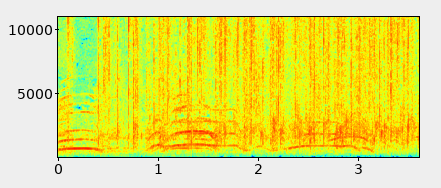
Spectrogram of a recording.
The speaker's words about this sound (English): One more round of applause for that end.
